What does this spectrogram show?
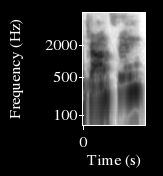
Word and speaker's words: Johnson: the product says people always forget the t in johnson in her last name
